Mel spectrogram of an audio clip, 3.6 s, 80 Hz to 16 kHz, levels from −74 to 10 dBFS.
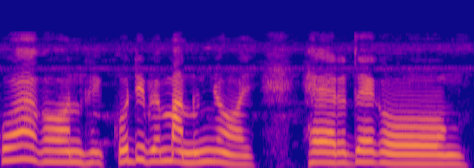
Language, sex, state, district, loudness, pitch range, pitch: Chakma, female, Tripura, Dhalai, -17 LUFS, 195-240 Hz, 220 Hz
